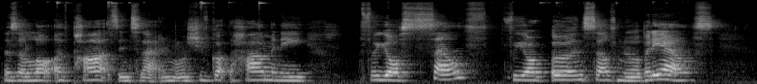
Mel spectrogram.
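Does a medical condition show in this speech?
No.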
